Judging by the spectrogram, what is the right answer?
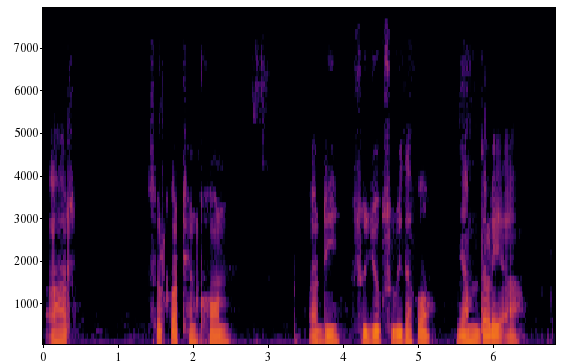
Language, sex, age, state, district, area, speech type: Santali, male, 18-30, West Bengal, Bankura, rural, spontaneous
